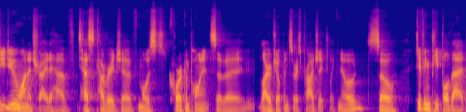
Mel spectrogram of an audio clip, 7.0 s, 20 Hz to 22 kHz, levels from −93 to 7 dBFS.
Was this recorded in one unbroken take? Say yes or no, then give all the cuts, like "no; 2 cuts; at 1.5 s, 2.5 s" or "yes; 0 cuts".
no; 4 cuts; at 1.1 s, 2.4 s, 3.7 s, 6.1 s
